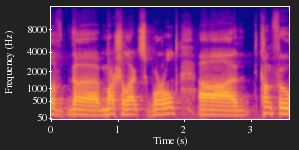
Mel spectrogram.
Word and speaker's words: Kung Fu: Kung Fu, or normally called Gung Fu, if you're trying to pronounce it more correctly, really means skill developed over time.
